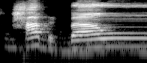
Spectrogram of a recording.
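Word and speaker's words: حَبًّا: হাব্বাউ হাব্বাউ ওয়া নাবাতা, হ্যাঁ হাসিব ভাই, হাব্বা এরকম কেন হচ্ছে? হাব্বাউ তাড়াতাড়ি, হাব্বাউ বাউ হাব্বাউ, এরকম হয়ে হয়ে যাচ্ছে কেন? তাড়াতাড়ি ধরতে হবে, হাব্বাউ তানবিনের উচ্চারণ তাড়াতাড়ি করতে হয়।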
